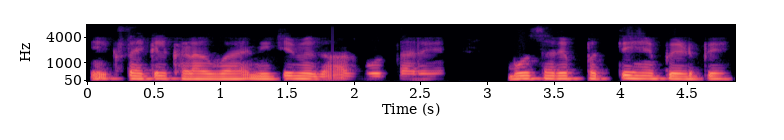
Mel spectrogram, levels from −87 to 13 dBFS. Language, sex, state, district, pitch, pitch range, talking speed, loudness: Hindi, male, Bihar, Supaul, 145 Hz, 135-150 Hz, 210 wpm, -17 LUFS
